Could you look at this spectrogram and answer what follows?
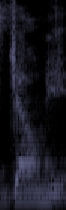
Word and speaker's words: Gelmi: And by the way, yeah, it's Gelmi. It's like gelato. It's an Italian name.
